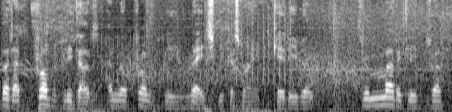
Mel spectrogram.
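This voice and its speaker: Young Dutch-accented gamer, halting voice-over with restarts, gunfire noise under it. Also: male voice, medium pitch, fairly even intonation. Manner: rambling, hesitant, many restarts. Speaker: gaming YouTuber. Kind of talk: gameplay commentary voice-over. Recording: game gunfire and noise behind.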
